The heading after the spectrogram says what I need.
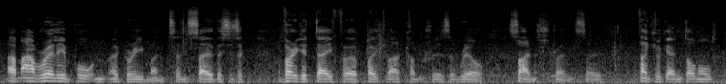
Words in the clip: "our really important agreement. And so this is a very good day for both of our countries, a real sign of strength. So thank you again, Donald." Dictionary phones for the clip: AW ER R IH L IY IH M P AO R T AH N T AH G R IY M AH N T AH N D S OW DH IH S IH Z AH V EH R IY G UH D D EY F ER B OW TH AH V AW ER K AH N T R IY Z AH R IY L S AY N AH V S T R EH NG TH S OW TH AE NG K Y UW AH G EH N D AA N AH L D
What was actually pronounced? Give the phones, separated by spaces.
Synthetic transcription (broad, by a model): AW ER R IH L IY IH M P AO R T N T AH G R IY M AH N T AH N S OW DH IH S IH Z AH V EH R IY G UH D D EY F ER B OW TH AH V AW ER K AH N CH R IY Z AH R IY L S AY AH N S T R EH NG TH S OW TH AE NG K Y UW AH G EH N D AA N AH L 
